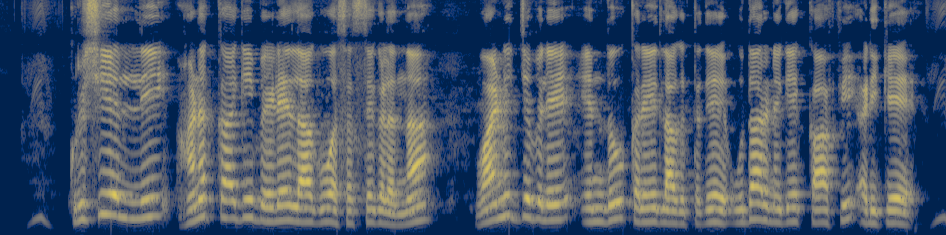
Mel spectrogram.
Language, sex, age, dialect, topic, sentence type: Kannada, male, 51-55, Mysore Kannada, agriculture, statement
